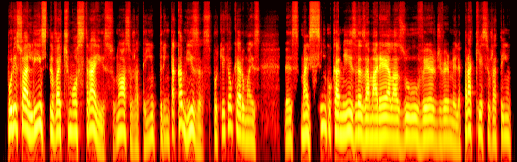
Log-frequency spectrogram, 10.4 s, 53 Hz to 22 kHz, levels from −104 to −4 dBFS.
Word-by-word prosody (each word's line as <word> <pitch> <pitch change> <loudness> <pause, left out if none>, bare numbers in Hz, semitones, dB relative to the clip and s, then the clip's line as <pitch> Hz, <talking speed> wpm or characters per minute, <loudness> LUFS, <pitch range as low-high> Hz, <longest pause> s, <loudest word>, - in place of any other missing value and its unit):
Por 185 +2 +5
isso 205 +1 +1
a 195 - +10
lista 175 +1 0
vai 170 +2 +4
te 170 - -9
mostrar 170 +2 +3
isso. 105 - -10
Nossa, 165 -5 -1
eu - - -13
já 105 0 -12
tenho 125 +7 -11
30 135 -3 -6
camisas. 170 - -1
Por 135 - -9
que 165 - -7
que - - -12
eu 205 - -3
quero 155 -7 +1
mais, 125 -5 -10 0.5
eh, 125 +1 -5 0.2
mais 150 0 -1
5 200 -4 -4
camisas 155 -2 +1
amarela, 140 0 +4
azul, 140 +2 -3
verde, 130 0 -3
vermelha. 125 -4 -6
Para 180 0 +2
quê 160 -2 -7
se - - -10
eu 135 - -11
já 130 -1 -7
tenho 140 -1 -11
145 Hz, 195 wpm, -23 LUFS, 130-170 Hz, 0.5 s, a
